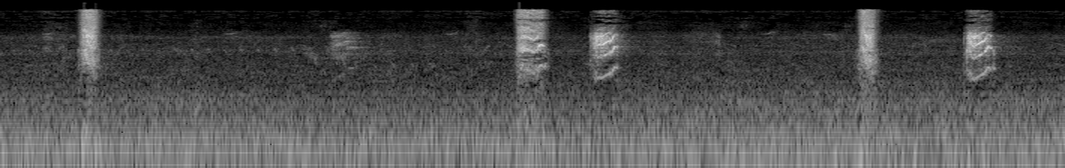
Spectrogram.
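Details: Calls of a female double-collared seedeater, meant to stimulate the male to sing: about six brief, piercing high chips, several paired close together, some falling in pitch, against low background hiss.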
